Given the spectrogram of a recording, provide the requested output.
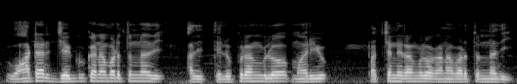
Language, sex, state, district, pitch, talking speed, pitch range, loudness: Telugu, male, Telangana, Mahabubabad, 140 Hz, 115 wpm, 130-145 Hz, -16 LUFS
